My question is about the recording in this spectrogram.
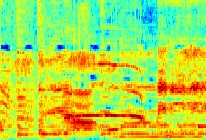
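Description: A man singing a dayunday folk song over an acoustic guitar he plays himself; his voice slides and wavers in pitch about halfway through while the guitar notes hold steady beneath.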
